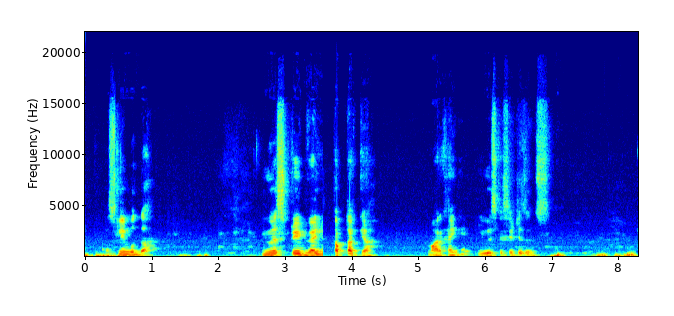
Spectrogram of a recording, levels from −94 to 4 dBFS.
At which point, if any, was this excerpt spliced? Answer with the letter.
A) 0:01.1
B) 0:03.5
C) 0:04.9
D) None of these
B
